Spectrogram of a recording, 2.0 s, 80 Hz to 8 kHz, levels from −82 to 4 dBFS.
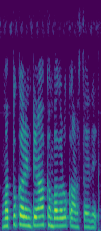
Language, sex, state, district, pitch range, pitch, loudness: Kannada, male, Karnataka, Bidar, 250-290 Hz, 270 Hz, -15 LUFS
